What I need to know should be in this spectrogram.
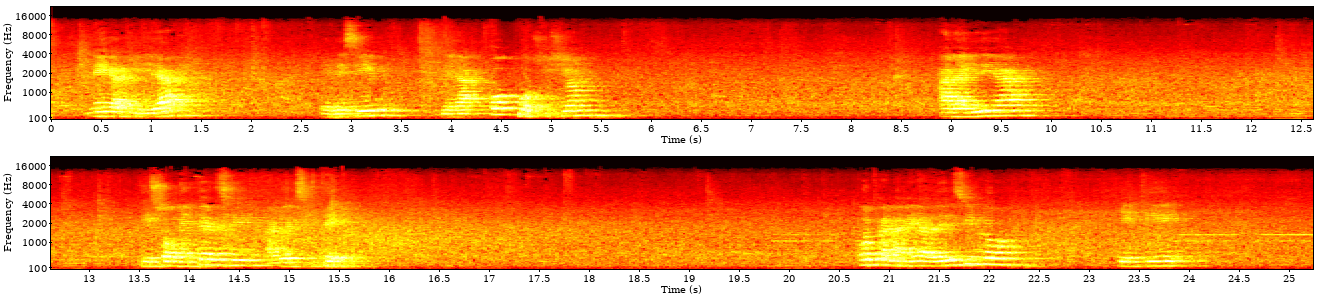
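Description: An elderly man speaks into a microphone in bursts, with long pauses, heard through loudspeakers in a large room.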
